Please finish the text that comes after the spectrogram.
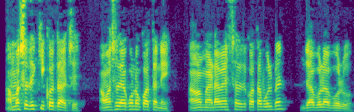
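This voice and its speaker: Man playing a rapid-fire, quarrelsome cartoon fellow. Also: high-pitched, no echo, studio quality, natural voice. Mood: indignant, insistent. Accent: West Bengal Bengali. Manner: scolding, insistent, rhetorical questions. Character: argumentative, indignant cartoon men bickering over money. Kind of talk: amateur comedy cartoon dialogue.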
